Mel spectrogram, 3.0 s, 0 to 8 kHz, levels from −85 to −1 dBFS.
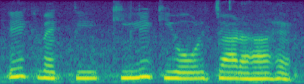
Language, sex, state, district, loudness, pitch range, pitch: Hindi, female, Manipur, Imphal West, -11 LUFS, 210-240 Hz, 225 Hz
